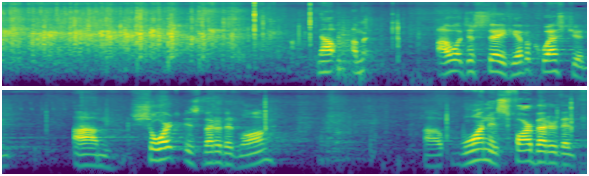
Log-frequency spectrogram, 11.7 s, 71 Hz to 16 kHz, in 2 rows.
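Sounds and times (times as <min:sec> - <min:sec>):
audience clapping in a room: 0:00.0 - 0:03.2
speech: 0:03.2 - 0:03.8, 0:04.4 - 0:06.0, 0:06.6 - 0:08.7, 0:10.1 - 0:11.6.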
